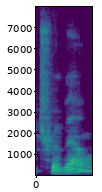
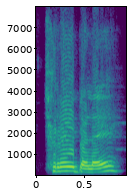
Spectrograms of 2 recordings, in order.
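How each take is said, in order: First: The last word ends in an 'el' sound. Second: The last word ends in an 'ay' sound. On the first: The speaker calls it right. "Not belay. Bell" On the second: The speaker calls it wrong. "I didn't say it right"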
